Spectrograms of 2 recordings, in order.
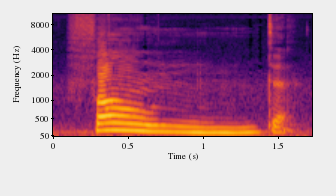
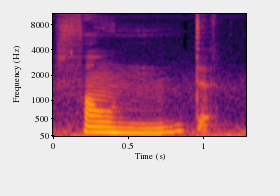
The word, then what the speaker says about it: phoned: Phoned. Phone is number 1. Good, Zahra. And it's the de sound. This time it's not the te, it's the de one is here. Phoned.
